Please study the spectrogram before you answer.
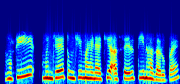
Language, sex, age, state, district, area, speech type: Marathi, female, 18-30, Maharashtra, Nashik, urban, conversation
